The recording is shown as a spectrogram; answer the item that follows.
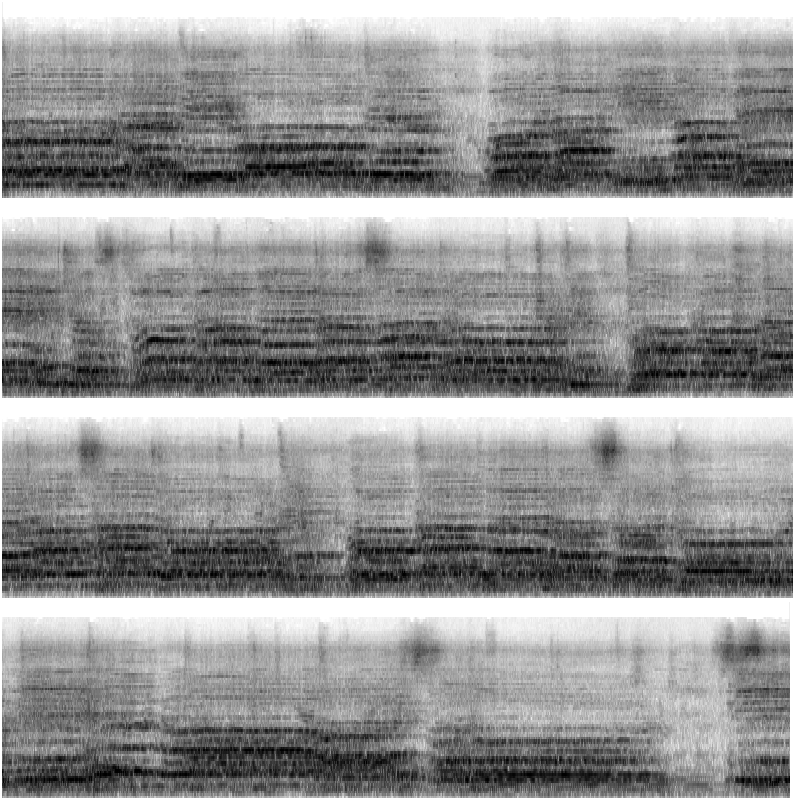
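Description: A small group of girls singing a Christmas carol with two acoustic guitars strumming along, the singing pausing briefly between phrases every few seconds.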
